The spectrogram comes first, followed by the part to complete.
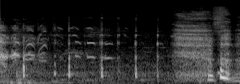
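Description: A man's breathless laughter: a run of short, irregular gasping catches of breath while laughing hard, with a louder breath near the end.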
